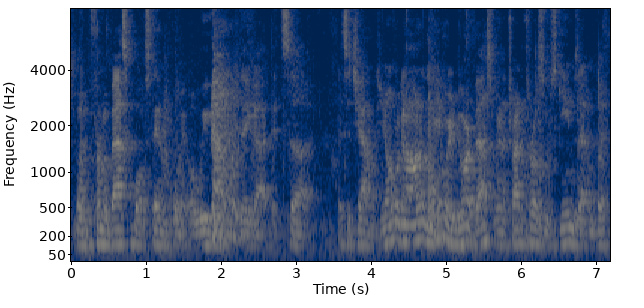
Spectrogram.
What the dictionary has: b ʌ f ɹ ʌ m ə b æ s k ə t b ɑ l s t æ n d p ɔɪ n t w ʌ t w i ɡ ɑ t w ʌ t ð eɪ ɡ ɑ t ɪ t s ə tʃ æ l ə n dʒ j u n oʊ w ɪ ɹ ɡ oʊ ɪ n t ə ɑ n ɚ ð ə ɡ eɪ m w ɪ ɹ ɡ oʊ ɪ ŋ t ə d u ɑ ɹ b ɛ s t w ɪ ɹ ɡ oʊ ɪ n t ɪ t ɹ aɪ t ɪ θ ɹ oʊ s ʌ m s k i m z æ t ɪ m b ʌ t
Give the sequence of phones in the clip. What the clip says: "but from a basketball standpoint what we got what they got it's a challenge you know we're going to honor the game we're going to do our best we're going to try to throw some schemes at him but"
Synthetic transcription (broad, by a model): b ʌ f ɹ ʌ m ə b æ s k ə t b ɑ l s t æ n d p ɔɪ n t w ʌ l w i ɡ ɑ t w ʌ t ð eɪ ɡ ɑ t ɪ t s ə tʃ æ l ə n dʒ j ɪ n oʊ w ɪ ɹ ɡ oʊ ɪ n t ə ɑ n ɚ ð ə ɡ eɪ m w ɪ ɹ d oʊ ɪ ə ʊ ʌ ɹ b ɛ s t w ɪ ɹ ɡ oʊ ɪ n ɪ t ɹ aɪ t ɪ θ ɹ oʊ s ʌ m s k i m z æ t ɪ m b ʌ t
